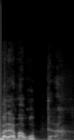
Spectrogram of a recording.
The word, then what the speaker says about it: Brahmagupta: Brahmagupta lo he dicho bien, mira.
